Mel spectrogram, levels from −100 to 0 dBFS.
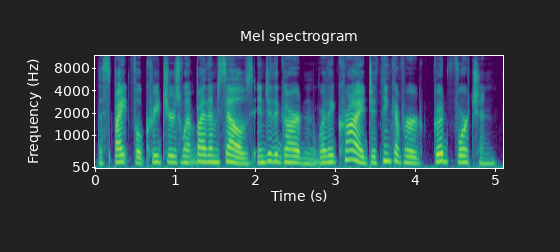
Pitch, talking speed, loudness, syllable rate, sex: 190 Hz, 210 wpm, -19 LUFS, 6.0 syllables/s, female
